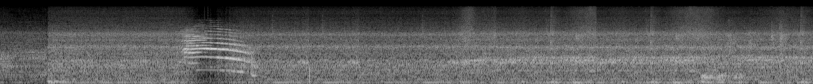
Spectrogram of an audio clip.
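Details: Ragdoll cat named Aman, a cat that hates baths so much it screams yet stays cooperative, gives one loud harmonic yowl rising then falling around two seconds, over steady mechanical hum, likely a bathroom fan or dryer.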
